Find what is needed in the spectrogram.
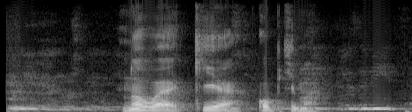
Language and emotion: Russian, neutral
